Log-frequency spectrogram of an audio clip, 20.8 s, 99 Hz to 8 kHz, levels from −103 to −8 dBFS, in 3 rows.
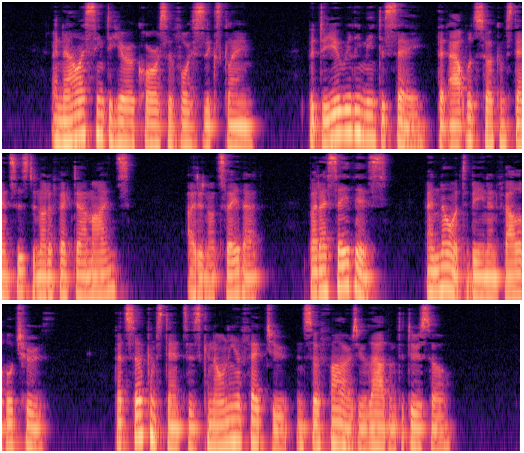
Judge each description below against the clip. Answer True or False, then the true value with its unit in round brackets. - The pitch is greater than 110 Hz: False (105 Hz)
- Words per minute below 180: True (170 wpm)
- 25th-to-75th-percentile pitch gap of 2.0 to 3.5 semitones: True (2.8 semitones)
